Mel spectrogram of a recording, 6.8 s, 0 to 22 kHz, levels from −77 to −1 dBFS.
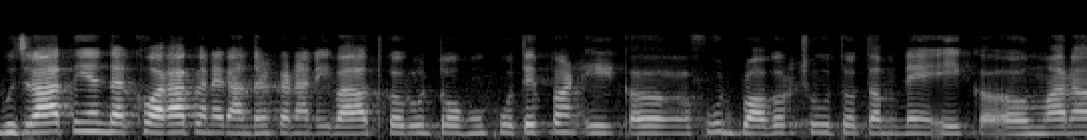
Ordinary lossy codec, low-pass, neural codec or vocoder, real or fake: none; none; codec, 16 kHz, 0.8 kbps, ZipCodec; fake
